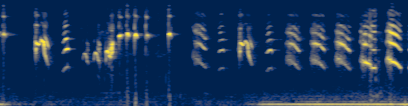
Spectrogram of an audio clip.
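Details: Long-tailed shrike held in a cage, misted and sunning in the morning, delivering a varied chattering song of quick high chirps, trills and whistles, backed by a low humming drone in the second half.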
